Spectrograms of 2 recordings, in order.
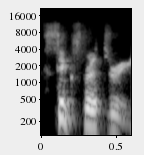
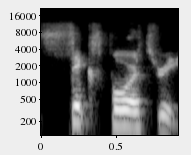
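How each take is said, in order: First: The numbers are said very quickly. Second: The numbers are said at a normal pace.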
